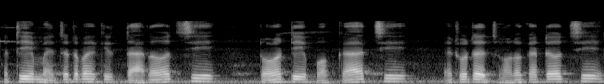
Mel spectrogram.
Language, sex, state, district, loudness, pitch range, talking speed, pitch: Odia, male, Odisha, Khordha, -18 LUFS, 110-125 Hz, 140 wpm, 120 Hz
